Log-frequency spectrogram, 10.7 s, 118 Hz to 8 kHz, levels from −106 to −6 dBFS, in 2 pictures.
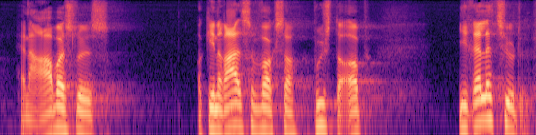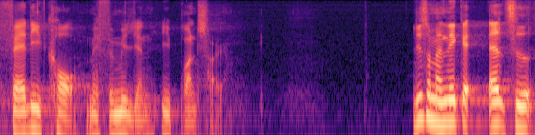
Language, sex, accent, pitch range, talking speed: Danish, male, native, 125-180 Hz, 120 wpm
